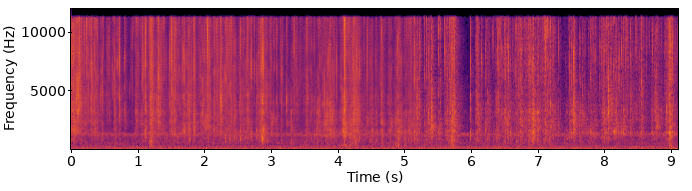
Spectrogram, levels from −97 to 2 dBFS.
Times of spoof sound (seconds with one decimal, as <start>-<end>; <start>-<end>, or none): 0.0-5.2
